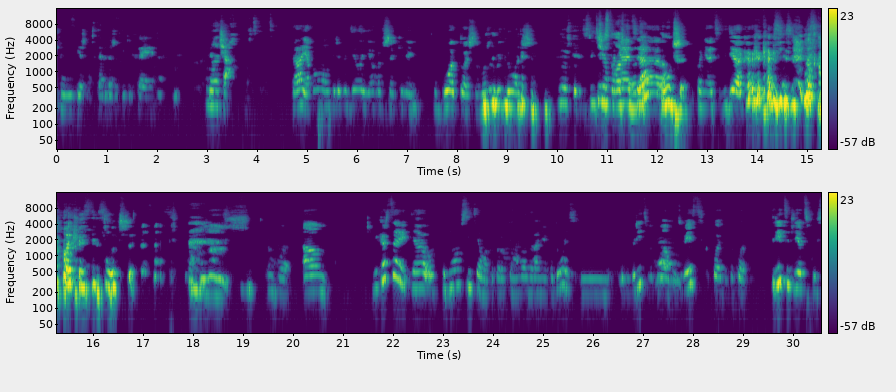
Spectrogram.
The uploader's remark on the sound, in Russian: Подкаст будет немного шумным, так как, несмотря на то, что мы разговаривали в библиотеке, она была совсем не тихой.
